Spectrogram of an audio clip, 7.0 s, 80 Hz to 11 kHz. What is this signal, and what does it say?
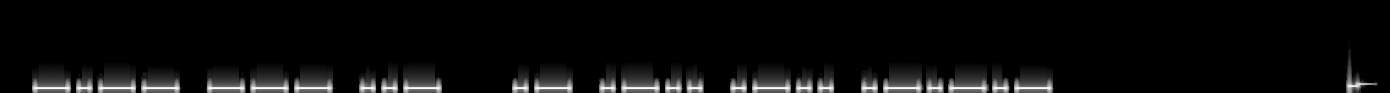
Morse code, heard as a keyed tone, about 22 wpm, 700 Hz. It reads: YOU ALL.
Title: Sentences from Top 1100 Words 22wpm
